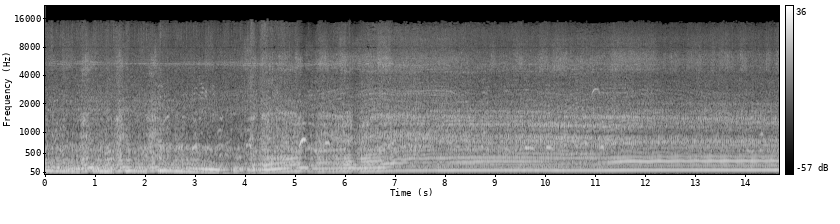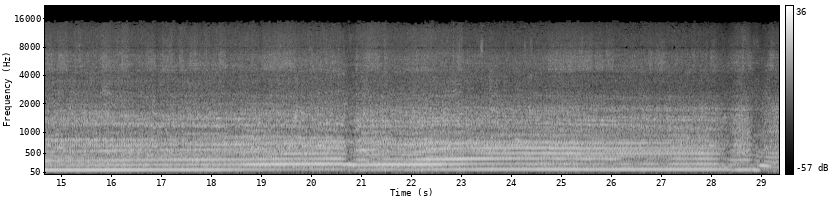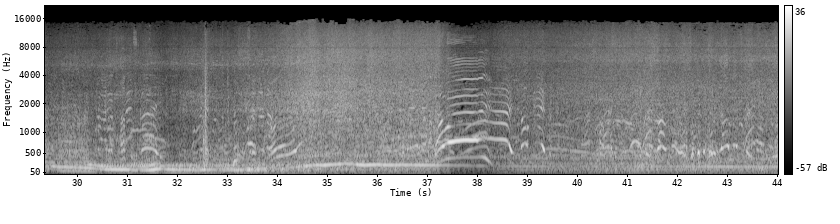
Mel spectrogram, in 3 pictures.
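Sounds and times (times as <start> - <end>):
off-road vehicle engine revving: 0.0 - 44.0.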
